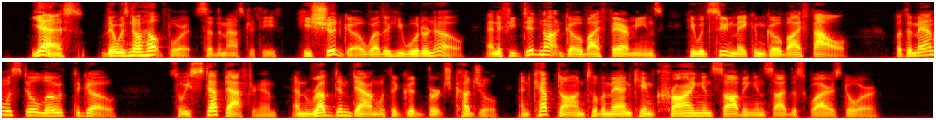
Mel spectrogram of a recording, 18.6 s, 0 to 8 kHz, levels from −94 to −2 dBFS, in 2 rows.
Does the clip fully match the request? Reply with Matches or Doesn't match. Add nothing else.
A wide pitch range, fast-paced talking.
Matches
